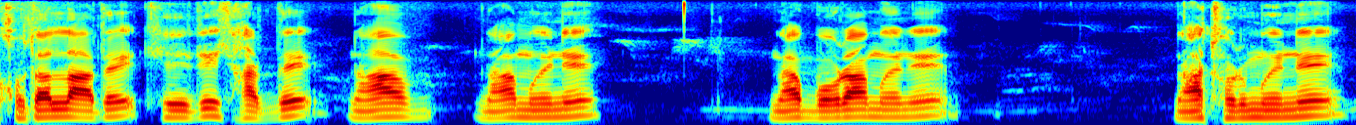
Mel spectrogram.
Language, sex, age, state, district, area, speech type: Bodo, male, 60+, Assam, Udalguri, rural, spontaneous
